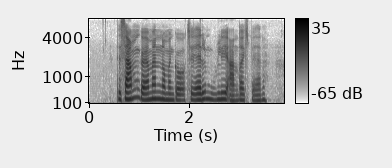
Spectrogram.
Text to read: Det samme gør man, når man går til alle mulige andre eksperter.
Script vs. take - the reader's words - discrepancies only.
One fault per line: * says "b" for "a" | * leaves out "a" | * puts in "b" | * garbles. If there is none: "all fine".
all fine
